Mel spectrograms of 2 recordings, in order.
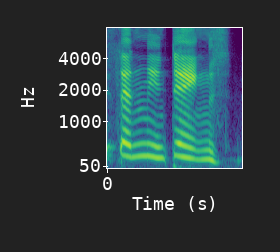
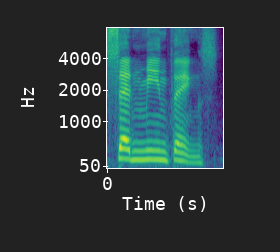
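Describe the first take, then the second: First: Slow, put-on pouty complaint; mock whining. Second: Said in the usual way. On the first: Mocking the regulator's demand for user information, slow mock whining. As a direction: whine it like a wounded tattletale.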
